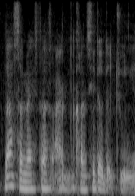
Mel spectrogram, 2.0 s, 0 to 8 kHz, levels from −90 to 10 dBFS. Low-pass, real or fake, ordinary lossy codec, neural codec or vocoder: none; fake; none; codec, 16 kHz, 8 kbps, FreqCodec, smaller model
